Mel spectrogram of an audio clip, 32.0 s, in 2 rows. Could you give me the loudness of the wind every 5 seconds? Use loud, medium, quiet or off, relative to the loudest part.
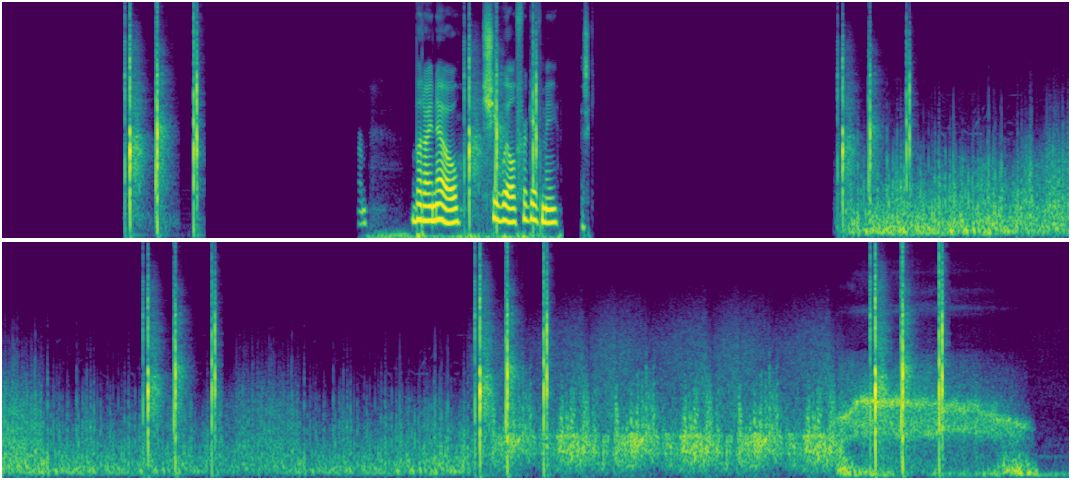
off, off, medium, medium, medium, loud, medium.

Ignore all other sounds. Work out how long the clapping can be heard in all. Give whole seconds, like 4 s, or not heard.
7 s.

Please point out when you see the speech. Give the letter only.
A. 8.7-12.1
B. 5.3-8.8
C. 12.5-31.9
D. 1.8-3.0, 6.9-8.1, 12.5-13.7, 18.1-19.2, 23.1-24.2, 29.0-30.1
B.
